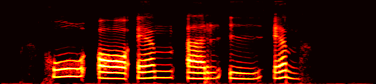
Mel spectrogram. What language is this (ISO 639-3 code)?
swe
